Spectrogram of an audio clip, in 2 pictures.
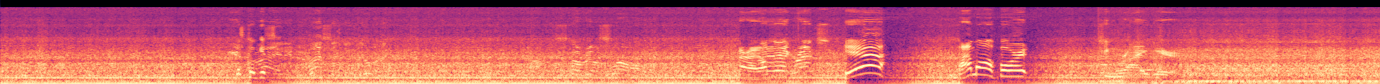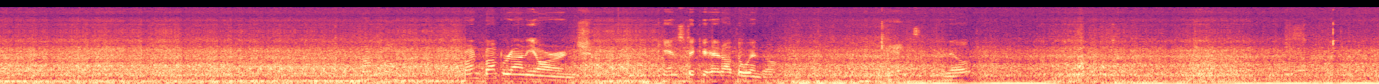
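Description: A truck engine hums steadily throughout.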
